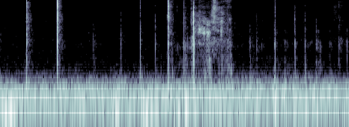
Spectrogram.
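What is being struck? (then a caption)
Clear plastic phone case. Long pink nails tap and scratch the back and rails of a clear plastic phone case, producing sharp, bright clicking taps over a steady low hum. A short scratchy rasp sits among the taps near the middle.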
